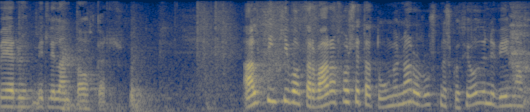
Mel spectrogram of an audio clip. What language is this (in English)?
Icelandic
